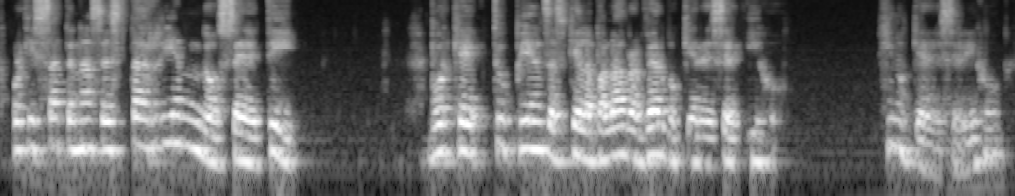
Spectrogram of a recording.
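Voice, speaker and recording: Slow, emphatic preacher. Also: male voice, medium pitch, a little mellow. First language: English. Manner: emphatic and insistent, repeats key points. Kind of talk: Bible teaching sermon. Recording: roomy echo, mic at a distance.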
